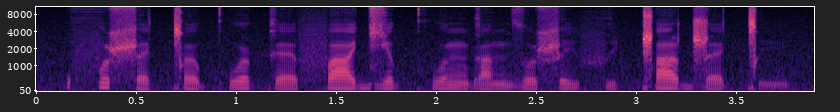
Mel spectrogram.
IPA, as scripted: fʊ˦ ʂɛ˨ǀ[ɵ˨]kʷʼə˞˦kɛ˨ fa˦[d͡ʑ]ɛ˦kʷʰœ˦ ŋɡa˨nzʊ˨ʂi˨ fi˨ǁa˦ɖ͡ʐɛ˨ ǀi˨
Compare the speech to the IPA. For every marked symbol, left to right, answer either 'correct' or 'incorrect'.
incorrect, correct

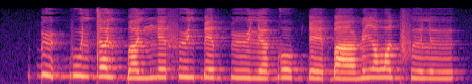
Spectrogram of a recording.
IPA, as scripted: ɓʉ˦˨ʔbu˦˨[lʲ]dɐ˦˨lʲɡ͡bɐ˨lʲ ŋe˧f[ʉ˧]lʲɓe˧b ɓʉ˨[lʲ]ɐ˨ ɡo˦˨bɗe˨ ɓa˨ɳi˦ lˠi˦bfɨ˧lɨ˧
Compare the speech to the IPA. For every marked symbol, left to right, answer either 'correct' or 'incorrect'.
correct, correct, correct

